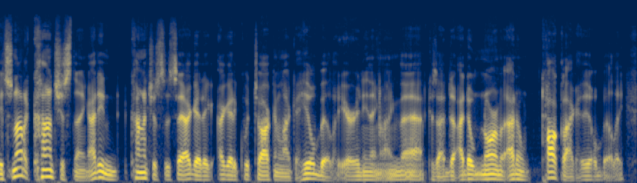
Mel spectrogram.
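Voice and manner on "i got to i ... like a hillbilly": normal talking voice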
